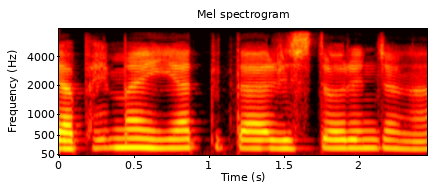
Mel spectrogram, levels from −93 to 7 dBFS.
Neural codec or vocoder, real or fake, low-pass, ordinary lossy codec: none; real; 7.2 kHz; none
